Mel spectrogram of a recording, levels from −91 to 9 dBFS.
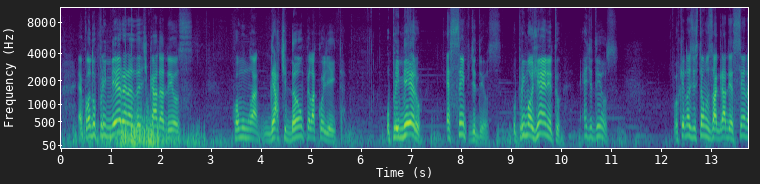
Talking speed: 120 wpm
